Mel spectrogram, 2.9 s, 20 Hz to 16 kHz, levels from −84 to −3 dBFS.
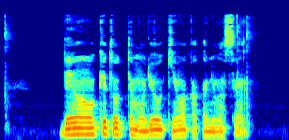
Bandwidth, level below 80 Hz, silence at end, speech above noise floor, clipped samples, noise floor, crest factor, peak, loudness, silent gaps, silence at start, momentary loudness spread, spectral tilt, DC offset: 11.5 kHz; -52 dBFS; 0.4 s; 41 dB; under 0.1%; -65 dBFS; 16 dB; -8 dBFS; -24 LUFS; none; 0.6 s; 7 LU; -5.5 dB/octave; under 0.1%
